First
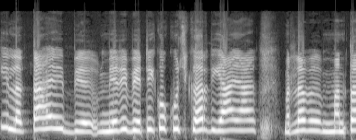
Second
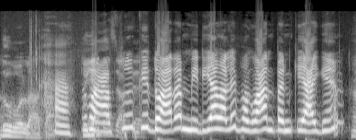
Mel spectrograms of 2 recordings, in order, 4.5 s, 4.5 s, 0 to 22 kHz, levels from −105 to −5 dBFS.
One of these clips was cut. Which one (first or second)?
second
